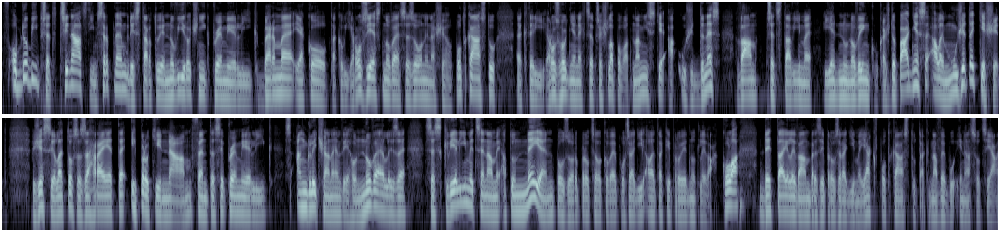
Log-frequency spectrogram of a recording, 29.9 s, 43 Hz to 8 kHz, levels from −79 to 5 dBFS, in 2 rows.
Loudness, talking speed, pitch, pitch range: -23 LUFS, 165 wpm, 105 Hz, 95-120 Hz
